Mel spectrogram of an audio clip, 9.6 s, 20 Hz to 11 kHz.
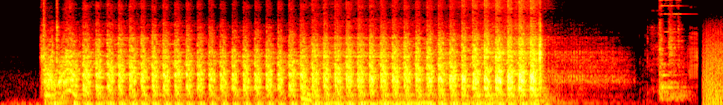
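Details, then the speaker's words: John Deere 310G backhoe diesel after a long-awaited part was fitted: cranks about three turns a second for six seconds with white smoke, never catches; hard starting. "White smoke. Sorry, one time. Man, that sounds like it wants to. Wow."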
